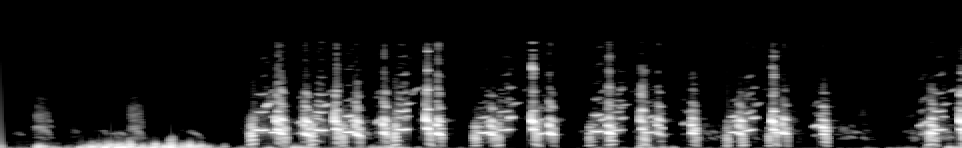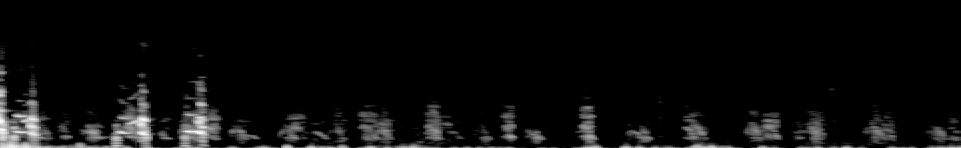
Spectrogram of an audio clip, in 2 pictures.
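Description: Peregrine falcons at the nest giving a fast series of loud, harsh calls, about four a second, for some seven seconds before trailing off into fainter calls. A low rumbling noise comes shortly before the calls start and again briefly in the middle.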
